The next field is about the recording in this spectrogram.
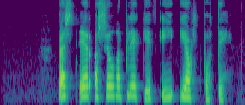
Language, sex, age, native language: Icelandic, female, 30-39, Icelandic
